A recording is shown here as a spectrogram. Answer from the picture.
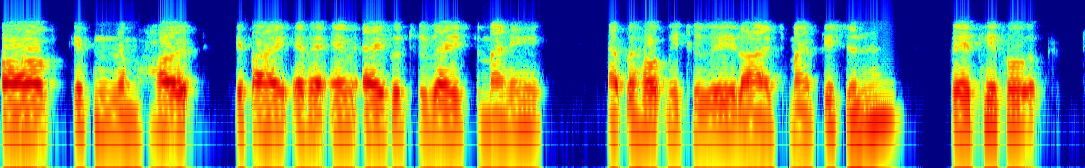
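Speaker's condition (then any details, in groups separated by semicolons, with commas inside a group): Deafness, born deaf, profound hearing loss; congenital deafness, moderate hearing loss at birth, profound from age 3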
